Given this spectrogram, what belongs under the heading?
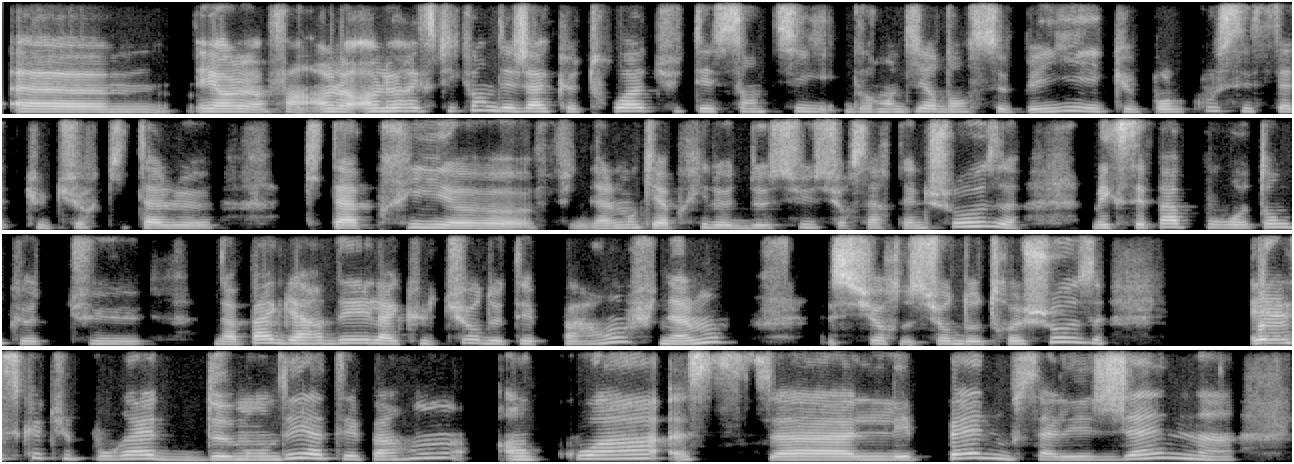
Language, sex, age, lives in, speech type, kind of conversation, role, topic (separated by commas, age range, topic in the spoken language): French, female, 45-49, France, conversation, advice, advisor, Comment puis-je concilier mon identité personnelle avec les traditions culturelles et familiales ?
